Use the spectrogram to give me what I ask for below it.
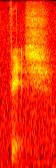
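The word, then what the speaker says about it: ghoti: G-H-O-T-I. Pronounced fish. I'm curious how many of you out there actually know that. Say it with me now. Fish. The reasoning is the word tough has GH, pronounced as an F. The word women, the O, pronounced like an I. And attention, TI makes it SH.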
